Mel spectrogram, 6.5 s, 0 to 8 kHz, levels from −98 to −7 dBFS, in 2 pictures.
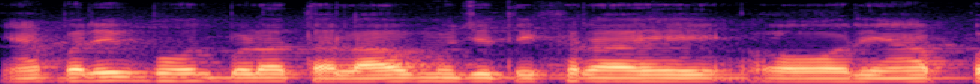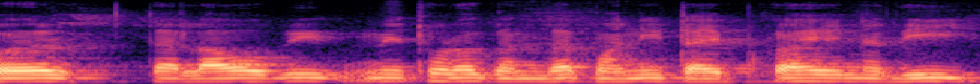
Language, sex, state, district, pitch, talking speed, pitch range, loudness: Hindi, male, Uttar Pradesh, Ghazipur, 120 Hz, 220 wpm, 115-125 Hz, -20 LUFS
